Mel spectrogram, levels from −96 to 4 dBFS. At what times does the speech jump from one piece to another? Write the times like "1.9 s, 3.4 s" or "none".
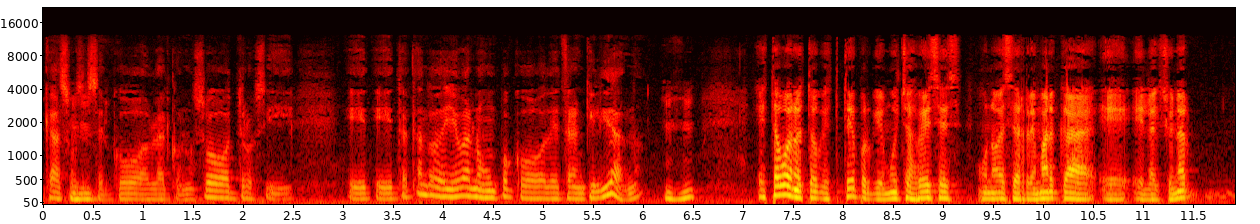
3.3 s, 7.9 s, 9.3 s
